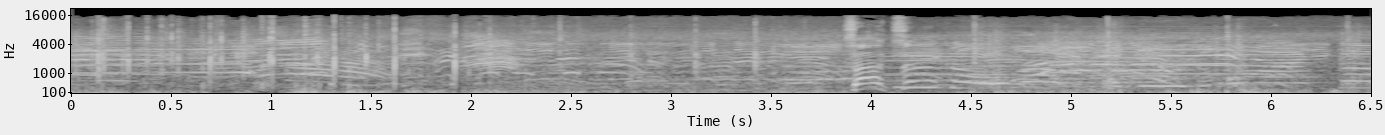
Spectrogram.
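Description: Many young players' voices shouting and calling out over one another across a baseball field, with a sharp knock about four seconds in.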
